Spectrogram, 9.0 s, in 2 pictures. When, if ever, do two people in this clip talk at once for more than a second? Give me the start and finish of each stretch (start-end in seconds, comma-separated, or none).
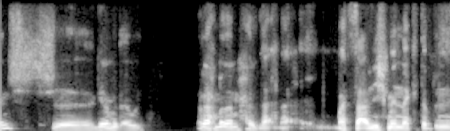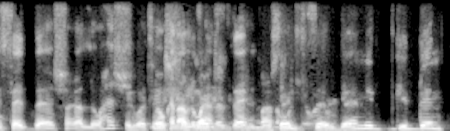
5.8-7.9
